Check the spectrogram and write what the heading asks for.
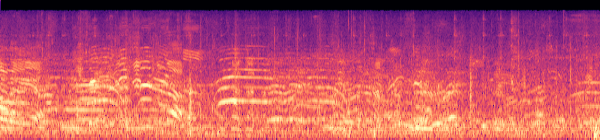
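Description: Distant, high-pitched children's voices calling and shouting across a football pitch, several overlapping calls with no clear words.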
